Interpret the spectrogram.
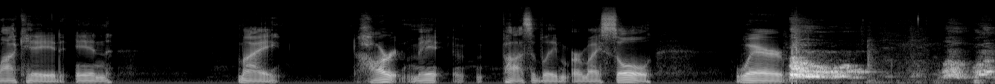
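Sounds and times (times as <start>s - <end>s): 
speech: 0.0s - 1.2s, 2.4s - 2.9s, 3.6s - 6.7s, 7.4s - 8.8s, 9.7s - 9.9s
guard dog barking at delivery driver: 7.9s - 9.9s.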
